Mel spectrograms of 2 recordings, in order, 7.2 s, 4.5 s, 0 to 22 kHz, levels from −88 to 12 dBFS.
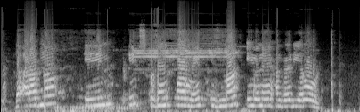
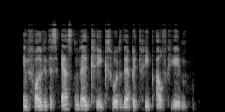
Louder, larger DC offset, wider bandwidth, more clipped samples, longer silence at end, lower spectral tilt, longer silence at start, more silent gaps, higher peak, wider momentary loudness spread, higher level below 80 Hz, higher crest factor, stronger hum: first, -8 LUFS vs -19 LUFS; neither; first, 13 kHz vs 9.4 kHz; first, 0.6% vs under 0.1%; second, 0.2 s vs 0.8 s; about the same, -5 dB/octave vs -4 dB/octave; second, 0.05 s vs 0.45 s; neither; about the same, 0 dBFS vs -2 dBFS; first, 11 LU vs 8 LU; first, -26 dBFS vs -66 dBFS; second, 8 dB vs 18 dB; neither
